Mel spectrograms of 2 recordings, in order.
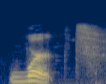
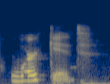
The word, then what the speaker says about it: worked: have the correct pronunciation i think i'm still hearing work it okay but that would be worked yeah all right right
